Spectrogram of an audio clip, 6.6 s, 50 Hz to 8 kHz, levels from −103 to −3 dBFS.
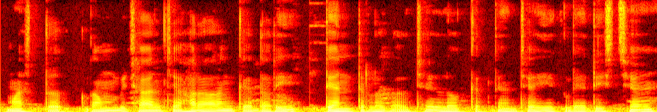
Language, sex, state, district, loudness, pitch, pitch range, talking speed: Maithili, male, Bihar, Begusarai, -19 LUFS, 105 Hz, 100-105 Hz, 165 wpm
